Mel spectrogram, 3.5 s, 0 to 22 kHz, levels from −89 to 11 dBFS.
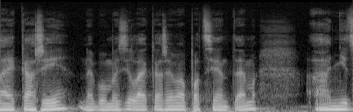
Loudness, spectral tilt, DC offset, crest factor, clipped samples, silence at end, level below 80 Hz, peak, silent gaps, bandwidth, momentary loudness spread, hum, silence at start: -19 LUFS; -6.5 dB/octave; under 0.1%; 14 dB; under 0.1%; 0 s; -36 dBFS; -4 dBFS; none; 13.5 kHz; 9 LU; none; 0 s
